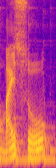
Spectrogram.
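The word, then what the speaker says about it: 枚数: And so Maisu, by the way, accent on the su, so be careful, it's an exception because technically it's a Chinese compound, is literally the number of flat things.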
